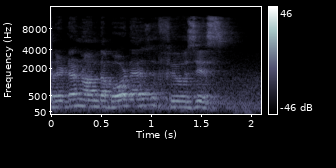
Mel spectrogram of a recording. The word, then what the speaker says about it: physis: Physics word is derived from Greek word physis. Just see on the board. It is written on the board as physis. We can pronounce it as F-U-S-I-S.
